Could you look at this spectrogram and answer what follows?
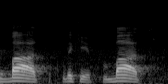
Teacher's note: ब एक ओष्ठ वर्ण है, मतलब ये ओठ से ही बोला जाता है, दांत का प्रयोग इसमें नहीं होता है।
